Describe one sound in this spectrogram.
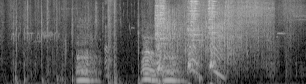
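A sword slashes and strikes an animal.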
